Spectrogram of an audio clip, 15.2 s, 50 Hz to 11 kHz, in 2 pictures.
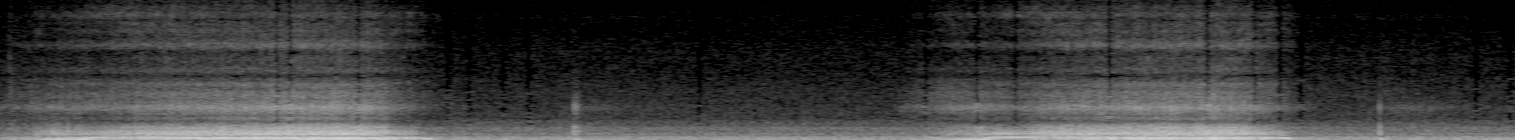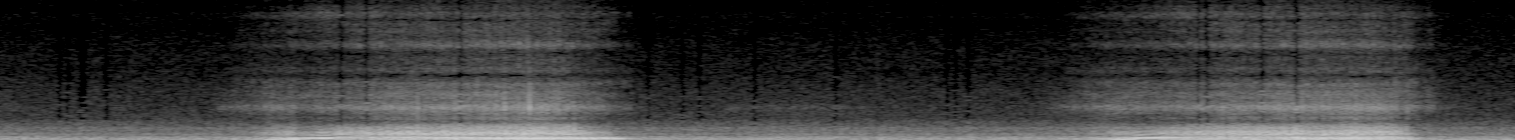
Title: Sleeping Girl Snoring (ALSG) Part 2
